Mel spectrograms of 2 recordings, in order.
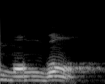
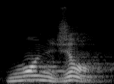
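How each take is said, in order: First: The middle consonant is a hard g sound. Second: The middle consonant is a soft zh sound. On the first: The speaker calls it wrong. "That is the wrong pronunciation in French" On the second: The speaker calls it right. "So the right pronunciation would be nous mangeons"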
